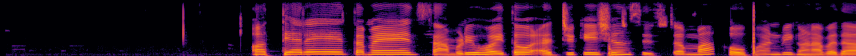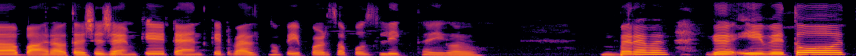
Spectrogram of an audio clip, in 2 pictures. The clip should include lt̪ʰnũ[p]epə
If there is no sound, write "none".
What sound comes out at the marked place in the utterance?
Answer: p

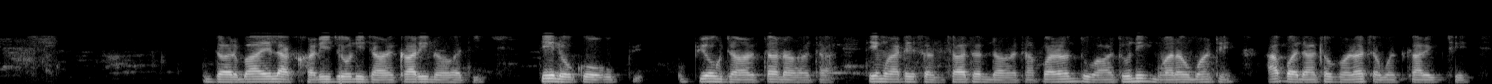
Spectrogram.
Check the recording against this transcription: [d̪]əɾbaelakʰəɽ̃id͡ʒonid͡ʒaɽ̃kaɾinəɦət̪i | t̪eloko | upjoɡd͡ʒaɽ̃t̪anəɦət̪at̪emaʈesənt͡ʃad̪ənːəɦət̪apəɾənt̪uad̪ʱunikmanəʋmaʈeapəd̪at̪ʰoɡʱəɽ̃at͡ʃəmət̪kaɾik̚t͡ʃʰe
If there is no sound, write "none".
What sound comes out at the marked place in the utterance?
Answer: d̪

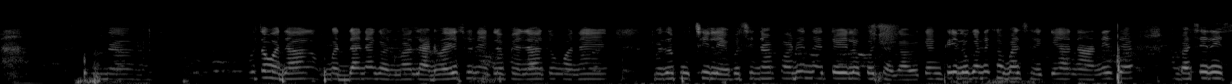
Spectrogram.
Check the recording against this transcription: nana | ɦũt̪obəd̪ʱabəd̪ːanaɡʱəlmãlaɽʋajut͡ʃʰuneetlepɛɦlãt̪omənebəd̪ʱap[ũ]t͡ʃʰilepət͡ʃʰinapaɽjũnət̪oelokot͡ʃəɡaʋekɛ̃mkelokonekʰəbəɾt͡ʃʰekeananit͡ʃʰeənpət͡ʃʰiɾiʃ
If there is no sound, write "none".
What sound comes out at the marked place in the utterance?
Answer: u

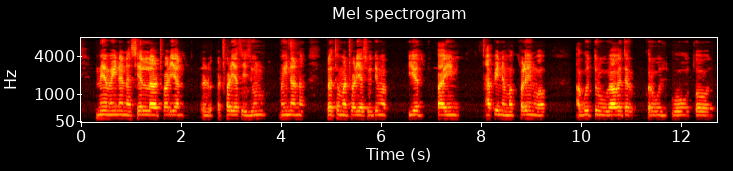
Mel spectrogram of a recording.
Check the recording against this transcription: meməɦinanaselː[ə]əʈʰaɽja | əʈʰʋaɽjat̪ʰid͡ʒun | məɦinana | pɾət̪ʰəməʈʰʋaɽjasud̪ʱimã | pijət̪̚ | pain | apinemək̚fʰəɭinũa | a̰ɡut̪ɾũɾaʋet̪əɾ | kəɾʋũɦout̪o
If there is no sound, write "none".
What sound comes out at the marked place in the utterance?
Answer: a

